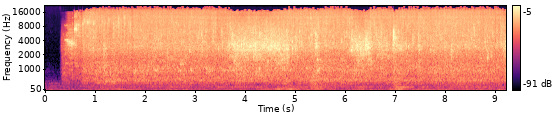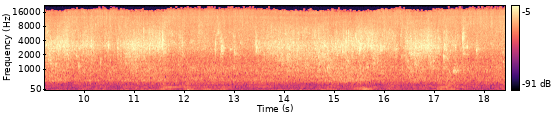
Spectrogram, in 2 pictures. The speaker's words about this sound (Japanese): じゃあシャワーで泡を流していくね。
